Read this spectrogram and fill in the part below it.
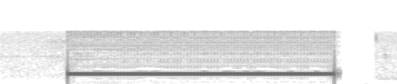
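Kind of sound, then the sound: signal or alarm, phone call ringing tone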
